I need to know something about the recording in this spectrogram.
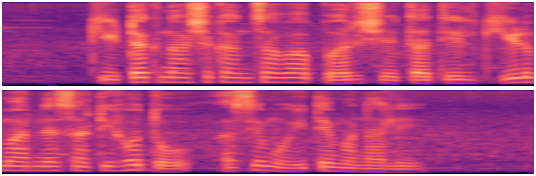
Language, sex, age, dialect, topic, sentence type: Marathi, male, 18-24, Standard Marathi, agriculture, statement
